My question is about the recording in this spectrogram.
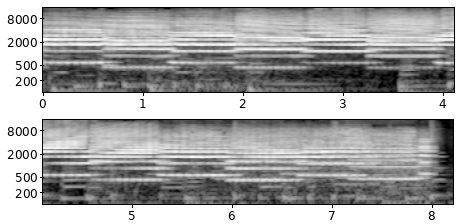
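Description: Two-tone sirens of German fire engines sounding, stepping back and forth between a high and a low pitch, with engine noise underneath. The sirens cut off near the end.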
